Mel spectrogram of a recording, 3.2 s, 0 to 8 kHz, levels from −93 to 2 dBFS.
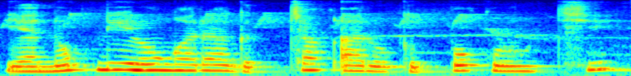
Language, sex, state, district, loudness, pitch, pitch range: Garo, female, Meghalaya, South Garo Hills, -17 LUFS, 215 Hz, 190-240 Hz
